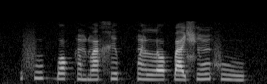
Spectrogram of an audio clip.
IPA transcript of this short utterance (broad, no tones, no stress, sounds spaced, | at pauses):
f u ɡ͡b ɔ k ə̃ b ã x ɪ pː ə̃ lː ɔ k͡p a ɕ ũ x u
